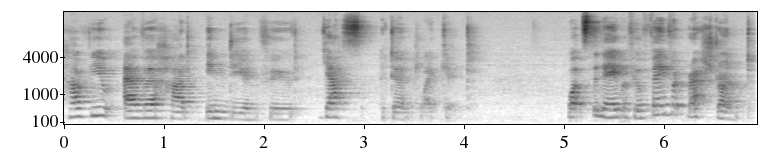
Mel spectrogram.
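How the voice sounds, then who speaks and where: Heard with audible room echo and noticeable background noise, a woman talks at a fairly slow pace and medium pitch, with ordinary pitch variation and big swings in loudness. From England. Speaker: vlogger. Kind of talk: casual Q&A vlog. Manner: chatty.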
